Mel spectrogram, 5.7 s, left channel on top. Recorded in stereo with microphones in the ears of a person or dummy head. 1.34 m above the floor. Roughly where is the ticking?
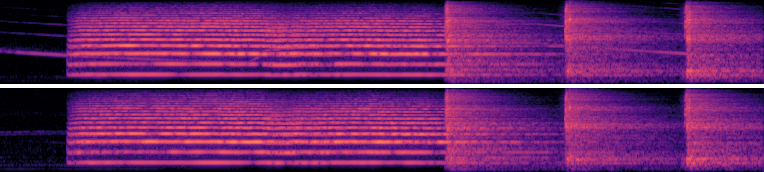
Centre.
